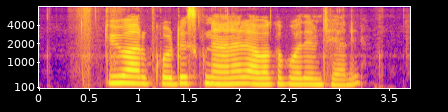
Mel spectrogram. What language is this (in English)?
Telugu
